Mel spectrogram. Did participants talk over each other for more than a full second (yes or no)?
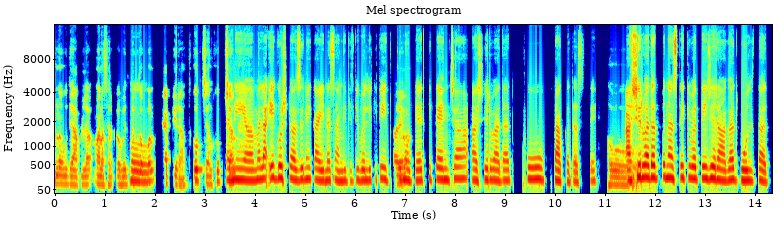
no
